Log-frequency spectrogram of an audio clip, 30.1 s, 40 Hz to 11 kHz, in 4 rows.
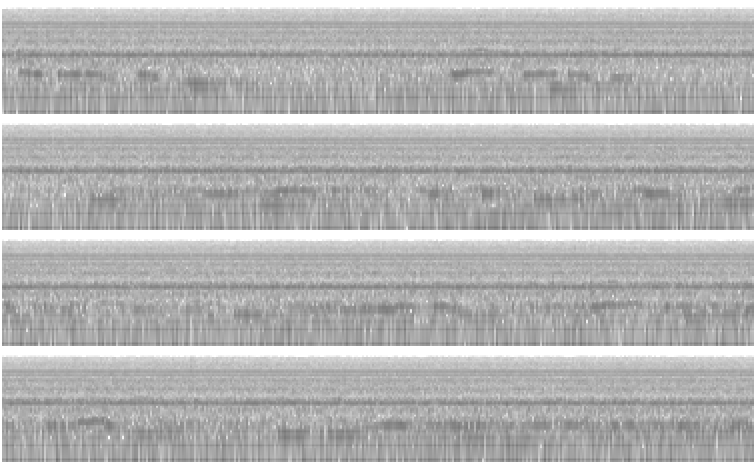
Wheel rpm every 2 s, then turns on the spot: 0, 0, 0, 0, 0, 0, 0, 0, 0, 0, 0, 0, 0, 0, 0.
none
